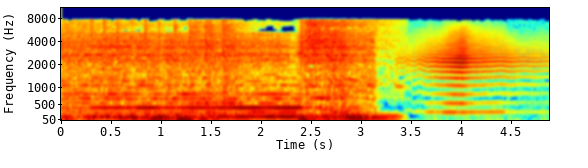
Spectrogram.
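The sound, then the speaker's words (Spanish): A loud, dense burst of music gives way to a mosquito's thin, high-pitched whine that wavers in pitch and swells before fading slightly, heard alone without any voices. “El mosquito que transmite el dengue vive en el agua clara que parece limpia y se junta en las gomas, los tachos, los aljibes, cacharros, chapas acanaladas que juntan agua, tanques de agua sin tapa y floreros.”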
